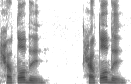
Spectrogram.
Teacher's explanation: حرف مقلقلہ پر وقف ہوتا ہے تو وہ ساکن ہو جاتا ہے، تو ایسی صورت میں بھی قلقلہ زیادہ سنائی دیتا ہے، اس کی زیادہ آواز آتی ہے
